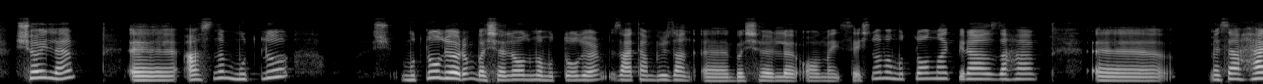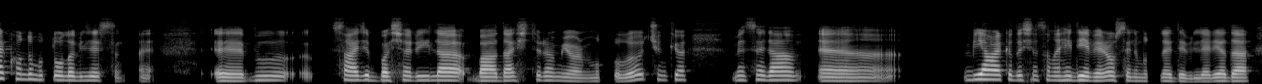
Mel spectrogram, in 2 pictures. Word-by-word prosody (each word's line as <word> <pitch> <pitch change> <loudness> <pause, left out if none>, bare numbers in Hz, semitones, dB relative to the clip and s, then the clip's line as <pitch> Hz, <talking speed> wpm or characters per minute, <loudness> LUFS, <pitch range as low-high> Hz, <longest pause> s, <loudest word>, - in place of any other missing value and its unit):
Şöyle, 300 0 +3 0.6
eee, 195 0 +4
aslında 225 +7 +2
mutlu 270 +6 -2 0.8
ş - - -9
mutlu 210 +7 -2
oluyorum, 275 -4 +6
başarılı 205 +1 +2
olduğumda 215 -1 0
mutlu 190 +1 -5
oluyorum. 205 +2 -1
Zaten 205 0 -1
bu - - -4
yüzden, 210 -2 -1
eee, 165 0 -2
başarılı 175 -1 0
olmayı 170 -1 -5
seçtim 270 - -7
ama 285 0 -3
mutlu 250 0 -5
olmak 270 0 -2
biraz 250 -1 +2
daha, 245 +1 -1 0.6
eee, 175 -2 0 0.4
mesela 245 +4 +2
her 275 +4 +6
konuda 245 -3 -3
mutlu 210 -2 -3
olabilirsin, 190 -1 -2
hani. - - -9 0.7
Eee, 160 -2 +2
bu, 200 - -5
ııı, 200 - -5 0.2
sadece 200 -3 0
başarıyla 190 0 +2
bağdaştıramıyorum 180 -2 0
mutluluğu. 155 +7 -3
Çünkü 215 0 -6 0.5
mesela, 200 0 -1 0.2
eee, 165 -2 +1 1.1
bir 230 +3 +5
arkadaşın 220 -2 +1
sana 200 -1 -5
hediye 195 -1 +3
verir, 175 +1 +2
o 195 - +1
seni 180 -3 -5
mutlu 160 0 -8
edebilir 150 -1 -3
ya 160 0 +1
da, 160 -1 +3
200 Hz, 120 wpm, -25 LUFS, 180-235 Hz, 1.1 s, oluyorum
